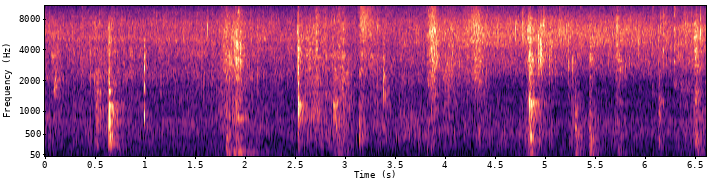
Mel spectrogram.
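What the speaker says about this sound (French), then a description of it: "les beignets sont en train de bien cuire" Large beignets of butter-rich dough frying gently over low heat, a soft bubbling sizzle with scattered crackles and pops and a few utensil knocks, no talking.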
